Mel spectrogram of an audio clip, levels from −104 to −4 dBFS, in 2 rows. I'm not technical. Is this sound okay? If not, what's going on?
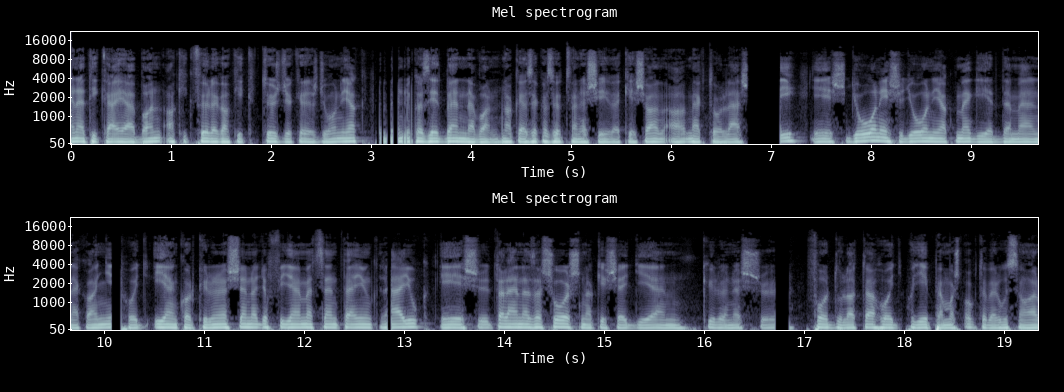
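No. The sound briefly goes silent five times, around 3.05 to 3.43 s as a few quick stutters, then 6.75 to 7.09 s, 10.06 to 10.17 s, 12.82 to 12.87 s and 16.70 to 16.85 s, picking up further along each time. This is likely a Bluetooth dropout, where the wireless link to the headphones lost pieces of audio.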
